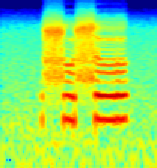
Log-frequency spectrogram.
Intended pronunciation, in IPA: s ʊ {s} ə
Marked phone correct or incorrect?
correct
